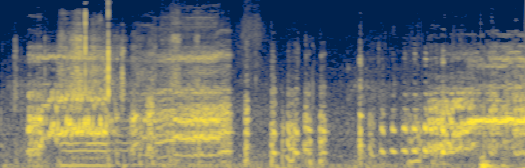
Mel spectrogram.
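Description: Backyard flock of ten laying hens clucking and squawking up close, with a rooster's crow mixed in, busy overlapping calls that come in bursts and trail off.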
